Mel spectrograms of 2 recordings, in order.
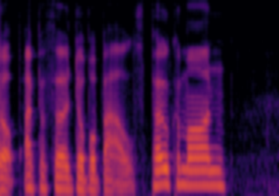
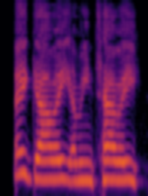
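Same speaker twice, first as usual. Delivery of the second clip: higher-pitched friendly lad; nice-ish character voice; 7 semitones higher, 3 dB louder than usual. Acted. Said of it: "give him a nice-ish voice".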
